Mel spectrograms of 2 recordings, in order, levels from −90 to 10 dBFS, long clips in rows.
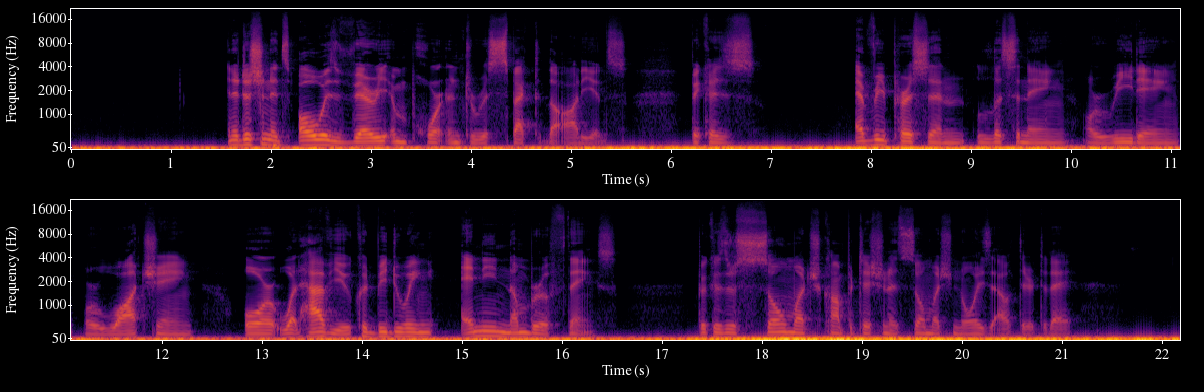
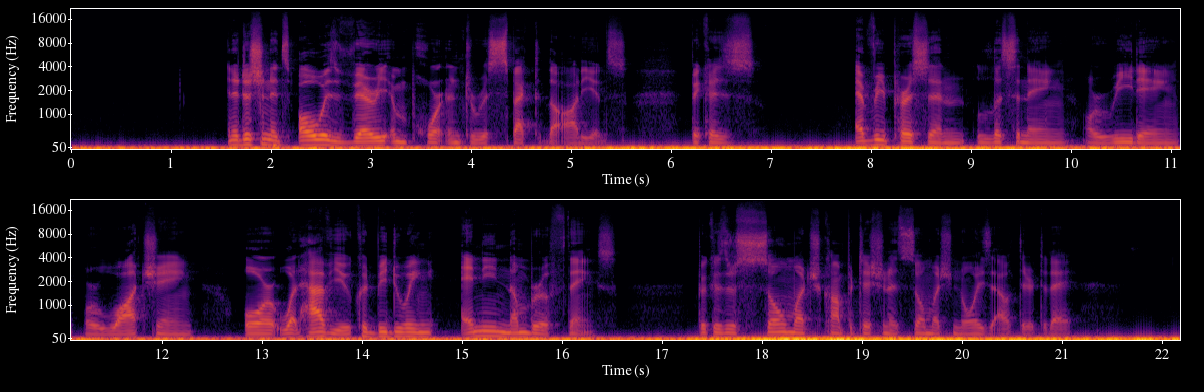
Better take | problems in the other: neither | low rumble; faint; throughout; 20 dB below the speech; the same in both

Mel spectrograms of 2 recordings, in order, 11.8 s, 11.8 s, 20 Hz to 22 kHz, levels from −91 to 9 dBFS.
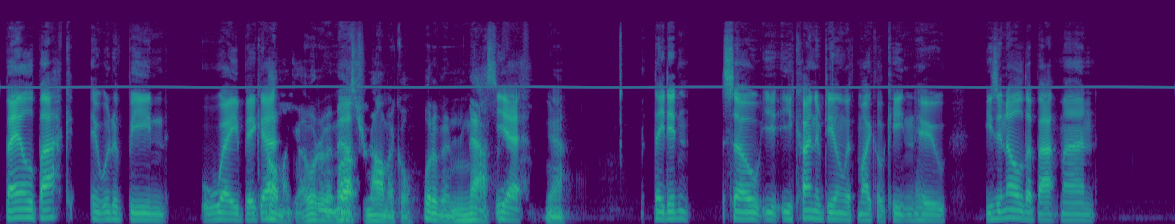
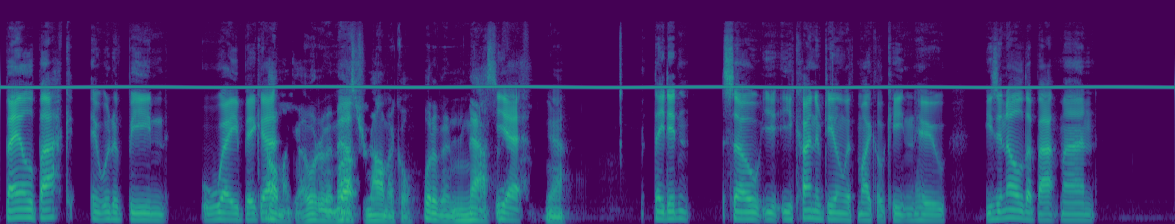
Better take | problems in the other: first | high-pitched whine; loud; throughout; 4.5 kHz, 6 dB below the speech; faint in the first

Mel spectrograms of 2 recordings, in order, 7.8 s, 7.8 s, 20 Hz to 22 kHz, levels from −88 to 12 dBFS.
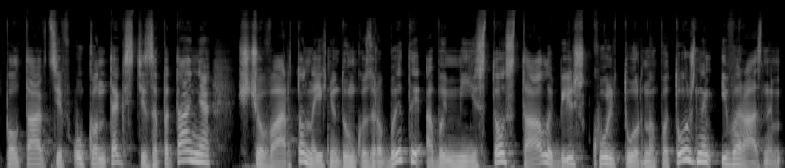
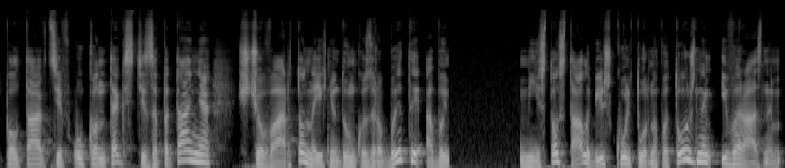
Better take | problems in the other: first | audio freezing; at 4.5 s for 0.5 s

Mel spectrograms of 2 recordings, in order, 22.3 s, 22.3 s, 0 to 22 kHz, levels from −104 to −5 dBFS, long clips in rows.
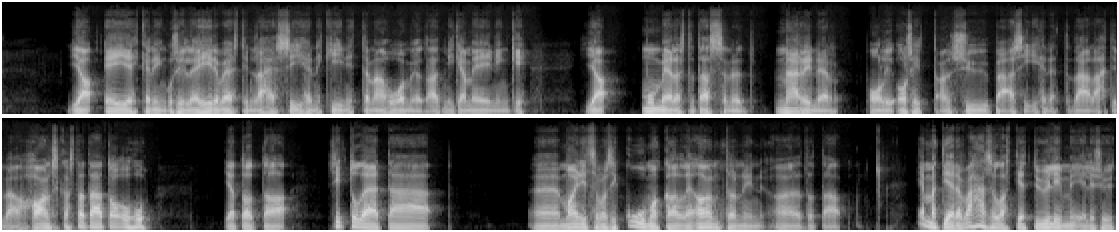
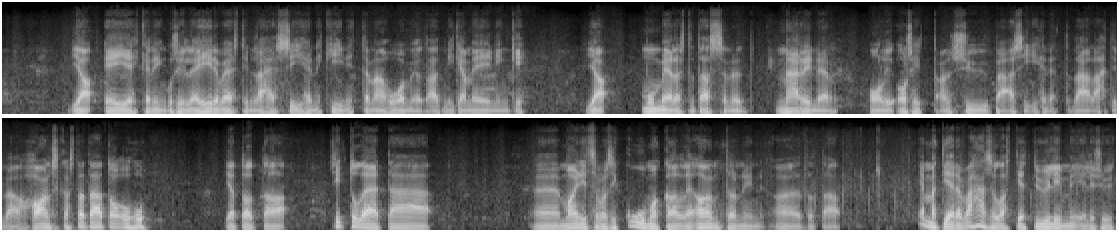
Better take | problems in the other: first | crowd noise; faint; throughout; 30 dB below the speech

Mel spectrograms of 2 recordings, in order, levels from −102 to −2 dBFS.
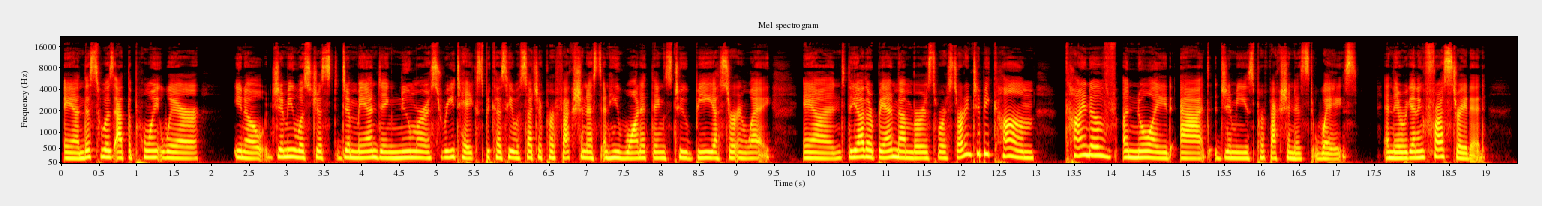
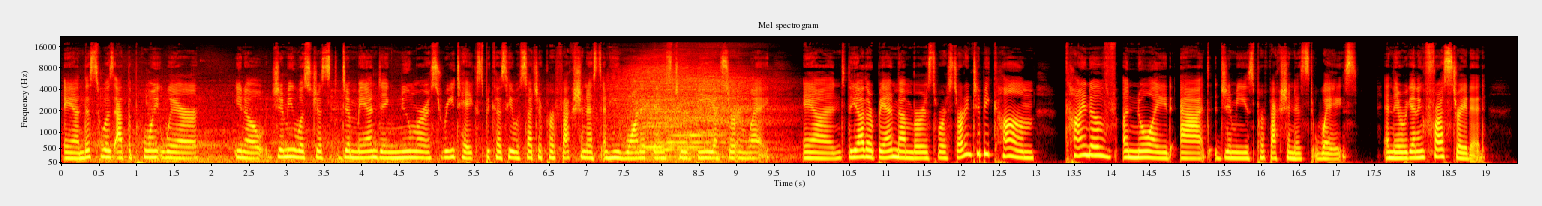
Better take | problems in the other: first | traffic noise; loud; until 9.5 s; 10 dB below the speech

